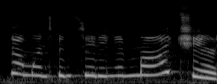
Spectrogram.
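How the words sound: It is said in a wee little voice.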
